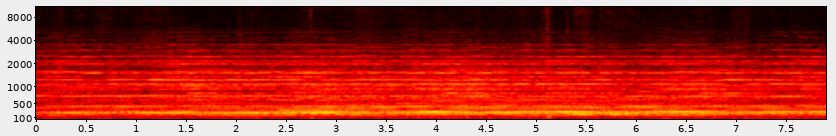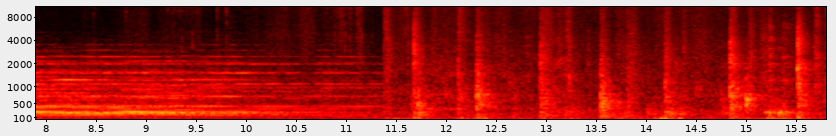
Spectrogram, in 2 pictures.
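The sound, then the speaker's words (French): Church bells ring from the belfry of Bruges, a sustained wash of overlapping metallic tones with long ringing overtones, then give way to scattered clanks and knocks from about eleven seconds on. “Et bien sûr, les, les cloches qui sont utilisées maintenant, on les voit en réalité euh, qu'on en monte encore.”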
